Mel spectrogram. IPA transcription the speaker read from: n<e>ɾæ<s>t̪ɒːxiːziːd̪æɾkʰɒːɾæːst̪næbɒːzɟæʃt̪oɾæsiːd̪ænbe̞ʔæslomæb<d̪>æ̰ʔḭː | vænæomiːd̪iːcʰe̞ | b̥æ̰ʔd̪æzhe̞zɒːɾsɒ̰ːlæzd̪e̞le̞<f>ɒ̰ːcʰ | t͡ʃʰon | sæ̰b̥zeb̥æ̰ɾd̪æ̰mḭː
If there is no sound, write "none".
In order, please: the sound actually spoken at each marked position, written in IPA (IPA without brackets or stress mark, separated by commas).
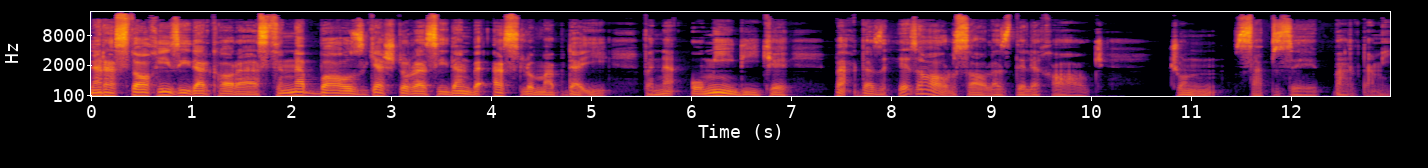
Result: æ, s, d̪, x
